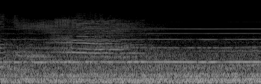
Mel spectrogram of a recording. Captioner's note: baby crying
